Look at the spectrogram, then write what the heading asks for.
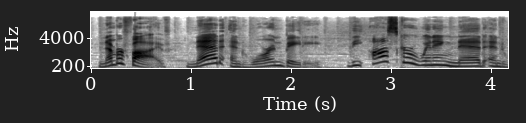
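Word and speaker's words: Beatty: confirming or denying them it's actually batty with one t repeated to help the public with proper pronunciation they may also be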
